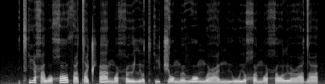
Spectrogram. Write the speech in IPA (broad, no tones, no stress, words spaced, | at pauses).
t͡sʼiħawo χɔθetˤo t͡ʃʼaŋɔ ħølʲɔt͡sʼi t͡ʃɔŋœ vɔ ŋʊʕɛ ŋy wyχœŋɔ ħɔløʕodˤɐ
